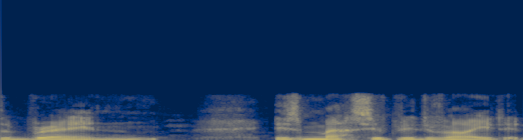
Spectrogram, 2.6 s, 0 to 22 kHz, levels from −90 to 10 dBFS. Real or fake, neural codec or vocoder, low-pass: fake; codec, 16 kHz, 8 kbps, FunCodec, trained on LibriTTS, 25 frames a second; 7.2 kHz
